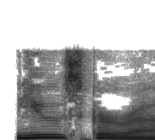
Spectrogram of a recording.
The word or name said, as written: euskera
